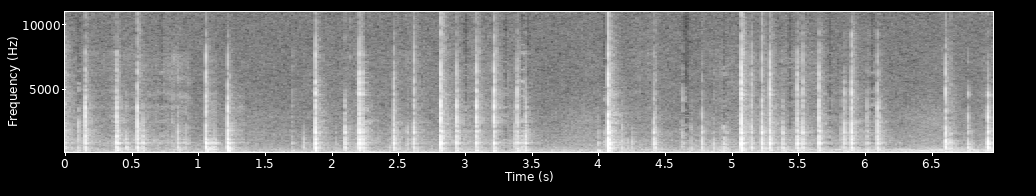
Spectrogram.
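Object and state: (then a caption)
Plastic game cartridge. Fingertips tap and scratch along the ridges of a plastic Tetris Game Boy cartridge, making a quiet run of sharp, bright clicks and light scraping. The short ticks come in uneven bursts over a steady low hum.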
